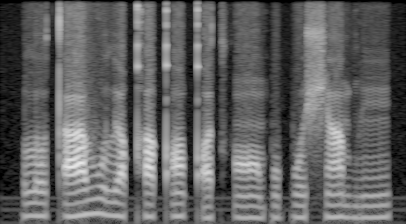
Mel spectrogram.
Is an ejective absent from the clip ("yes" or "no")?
no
